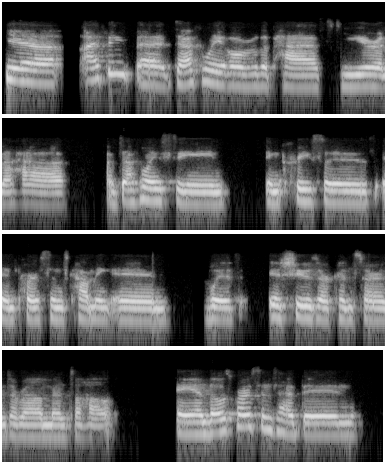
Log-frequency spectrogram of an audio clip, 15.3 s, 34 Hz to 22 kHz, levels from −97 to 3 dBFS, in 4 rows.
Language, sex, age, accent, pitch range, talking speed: English, female, 30-49, American, 155-185 Hz, 125 wpm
